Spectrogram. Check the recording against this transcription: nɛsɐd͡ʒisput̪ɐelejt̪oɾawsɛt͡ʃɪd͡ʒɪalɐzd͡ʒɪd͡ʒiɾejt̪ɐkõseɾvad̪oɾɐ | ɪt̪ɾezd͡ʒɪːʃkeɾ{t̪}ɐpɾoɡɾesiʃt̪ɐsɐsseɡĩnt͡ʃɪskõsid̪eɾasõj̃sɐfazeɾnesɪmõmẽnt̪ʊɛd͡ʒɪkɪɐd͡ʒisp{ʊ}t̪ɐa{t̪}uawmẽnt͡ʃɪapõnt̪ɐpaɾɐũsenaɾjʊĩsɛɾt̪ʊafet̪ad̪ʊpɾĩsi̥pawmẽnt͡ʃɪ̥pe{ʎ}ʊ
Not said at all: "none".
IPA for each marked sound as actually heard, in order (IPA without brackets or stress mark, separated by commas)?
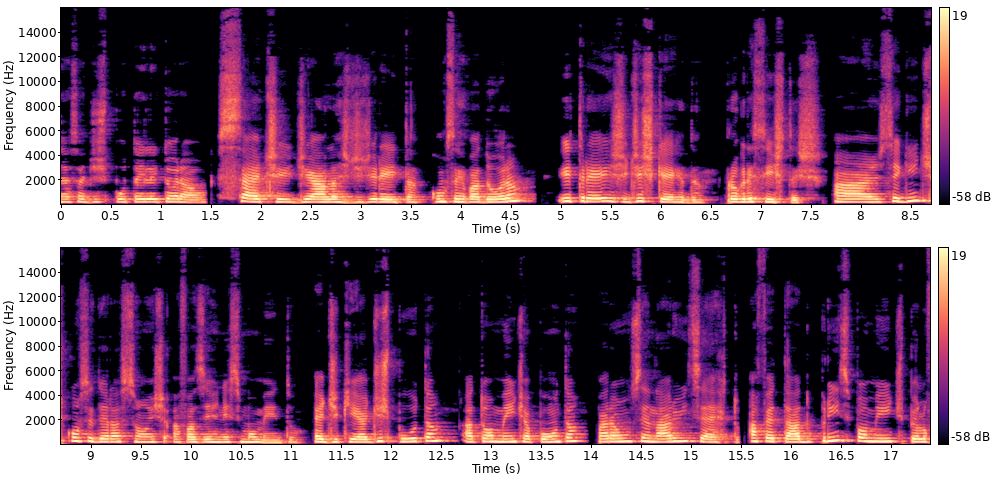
d̪, u, t̪, l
